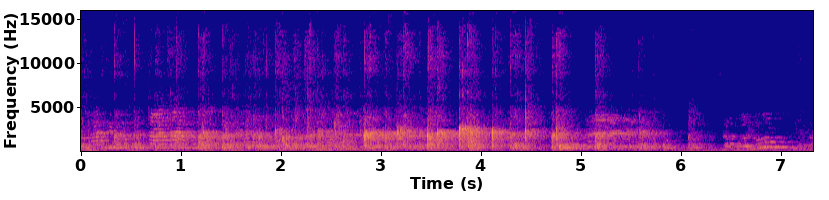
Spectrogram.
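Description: Students clap in a classroom, a scattered, moderately close patter of hands with a few stronger beats midway, under a teacher's voice.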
